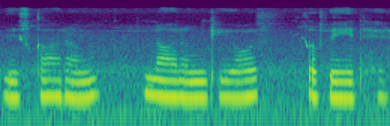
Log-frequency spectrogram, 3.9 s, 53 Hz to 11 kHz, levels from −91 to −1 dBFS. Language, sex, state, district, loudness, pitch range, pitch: Hindi, female, Chhattisgarh, Raipur, -16 LUFS, 175-185 Hz, 180 Hz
